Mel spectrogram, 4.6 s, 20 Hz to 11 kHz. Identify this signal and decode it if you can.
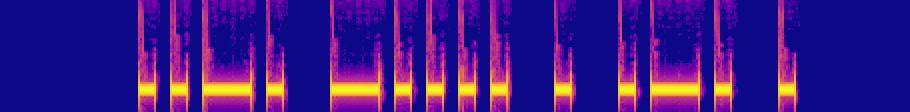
Morse code, heard as a keyed tone, about 15 wpm, 700 Hz. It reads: F6ERE
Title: DXCC-100 Call Signs - 5 Characters - Repeated 3x - 15wpm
